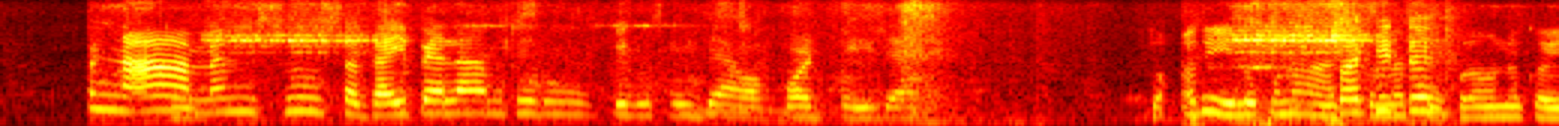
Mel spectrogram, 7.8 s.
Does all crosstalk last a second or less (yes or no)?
yes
